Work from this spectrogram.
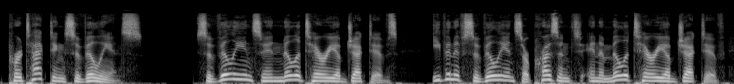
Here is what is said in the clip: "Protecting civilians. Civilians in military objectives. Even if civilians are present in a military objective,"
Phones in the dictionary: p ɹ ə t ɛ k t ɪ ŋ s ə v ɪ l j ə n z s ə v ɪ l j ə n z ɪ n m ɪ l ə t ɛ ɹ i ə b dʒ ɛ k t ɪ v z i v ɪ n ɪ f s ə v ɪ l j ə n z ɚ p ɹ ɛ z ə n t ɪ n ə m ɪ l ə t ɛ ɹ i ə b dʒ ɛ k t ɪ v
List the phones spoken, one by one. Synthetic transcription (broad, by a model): p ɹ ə t ɛ k t ɪ ŋ s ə v ɪ l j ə n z s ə v ɪ l j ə n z ɪ n m ɪ l ə t ɛ ɹ i ə b dʒ ɛ k t ɪ v z i v ɪ n ɪ f s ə v ɪ l j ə n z ɚ p ɹ ɛ z ə n t ɪ n ə m ɪ l ə t ɛ ɹ i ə b dʒ ɛ k t ɪ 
